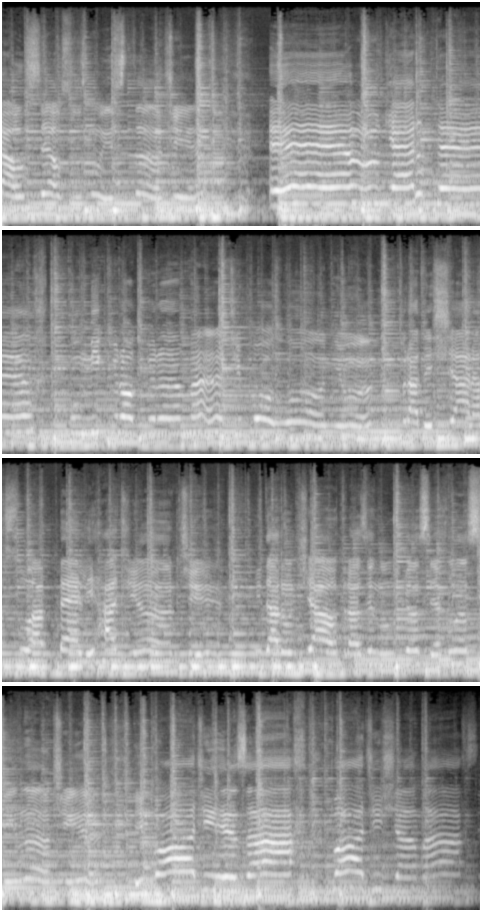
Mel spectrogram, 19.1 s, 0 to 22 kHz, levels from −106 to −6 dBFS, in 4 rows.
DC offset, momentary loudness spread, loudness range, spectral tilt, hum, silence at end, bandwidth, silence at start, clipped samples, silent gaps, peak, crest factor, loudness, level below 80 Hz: under 0.1%; 7 LU; 3 LU; -4.5 dB/octave; none; 0.1 s; 19.5 kHz; 0 s; under 0.1%; none; 0 dBFS; 14 dB; -14 LUFS; -52 dBFS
